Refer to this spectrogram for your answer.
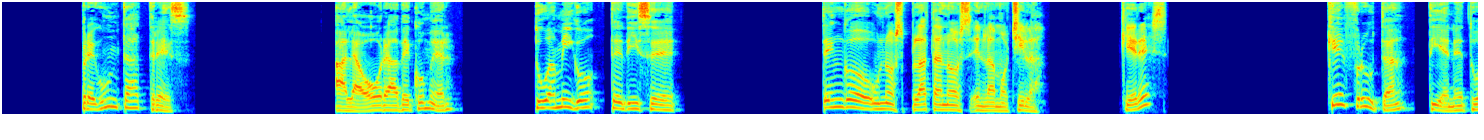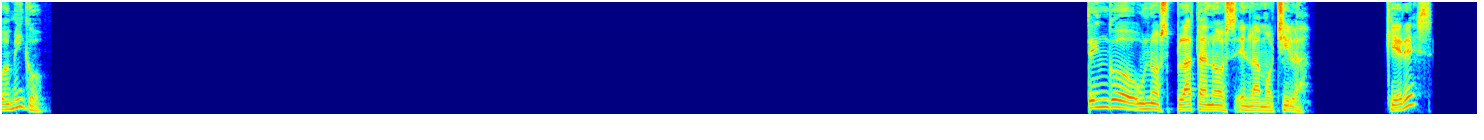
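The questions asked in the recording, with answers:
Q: ¿Qué fruta tiene tu amigo?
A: Plátanos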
